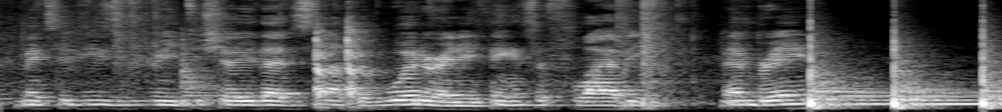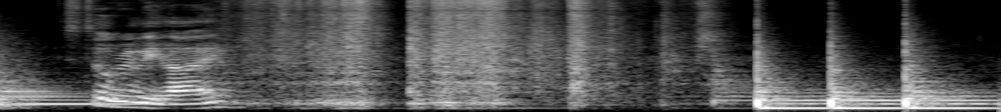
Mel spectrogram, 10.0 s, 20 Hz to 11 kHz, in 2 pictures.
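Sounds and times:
rustling handling noise: 0:00.0 - 0:03.6, 0:05.9 - 0:08.7
small drum hits: 0:04.0 - 0:05.4, 0:08.6 - 0:10.0.

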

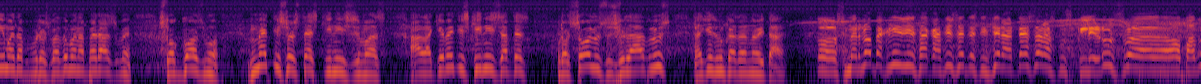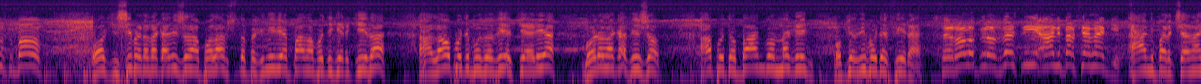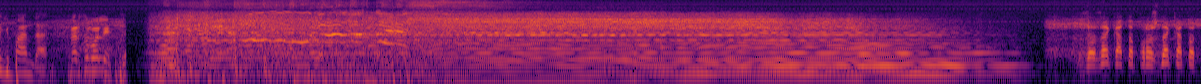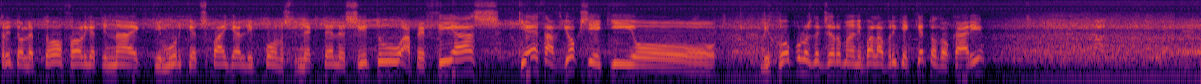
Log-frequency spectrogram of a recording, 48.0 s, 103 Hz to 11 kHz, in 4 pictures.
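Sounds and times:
stadium crowd voices: 0:00.0 - 0:48.0
guitar-led rock music: 0:25.4 - 0:34.3.

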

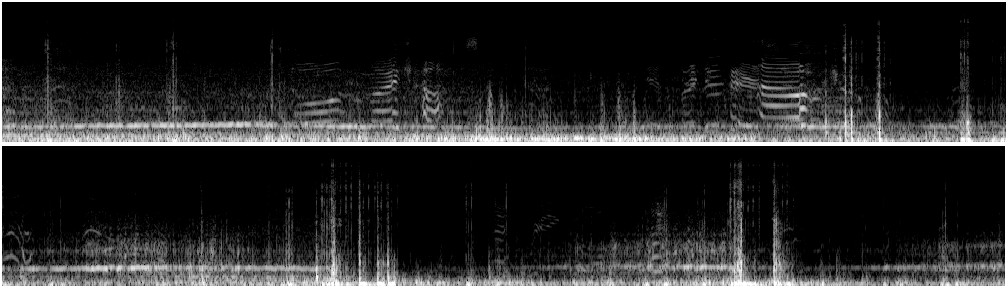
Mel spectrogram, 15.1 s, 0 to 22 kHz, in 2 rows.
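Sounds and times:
steady hum: 0:00.0 - 0:15.0
wind buffeting microphone: 0:00.0 - 0:15.0.

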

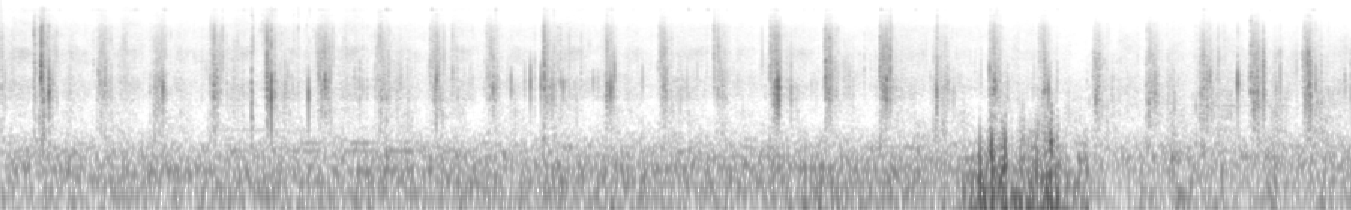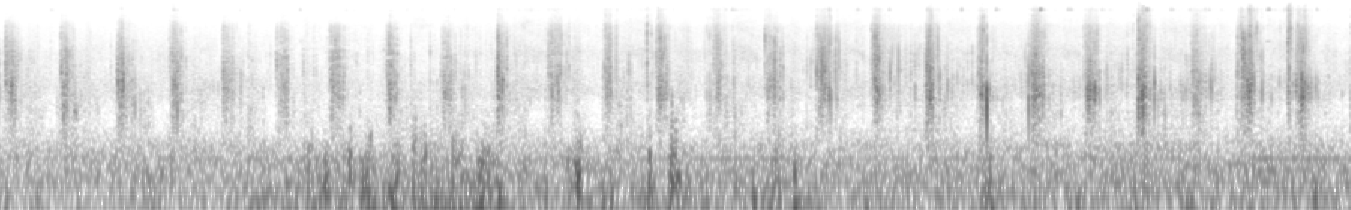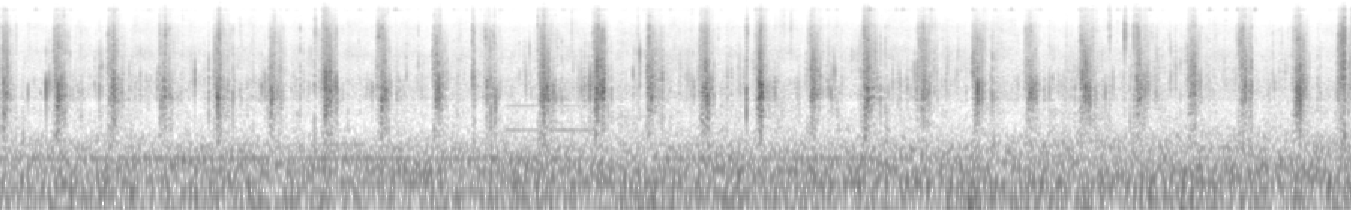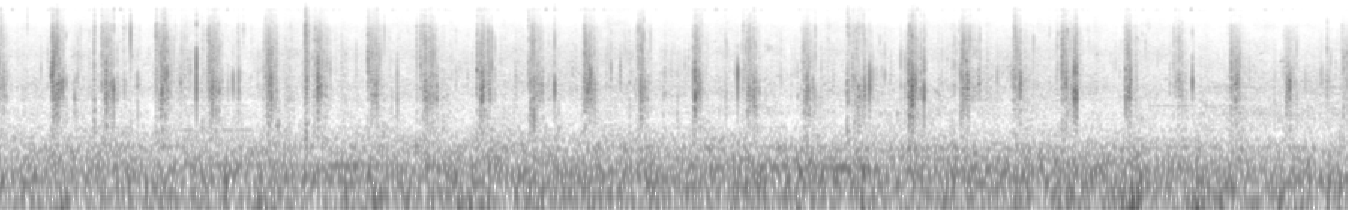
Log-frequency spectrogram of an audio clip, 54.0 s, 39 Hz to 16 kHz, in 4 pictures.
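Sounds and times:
footsteps on gravel: 0:00.0 - 0:54.0
low rumble: 0:00.0 - 0:54.0.

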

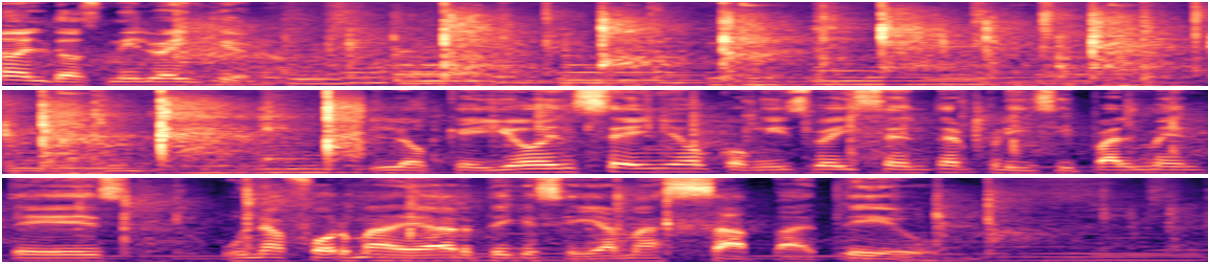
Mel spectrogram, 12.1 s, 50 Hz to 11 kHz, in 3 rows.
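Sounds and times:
guitar accompaniment: 0:00.6 - 0:05.3
shoe strikes on stage floor: 0:00.6 - 0:12.0.

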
